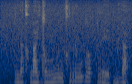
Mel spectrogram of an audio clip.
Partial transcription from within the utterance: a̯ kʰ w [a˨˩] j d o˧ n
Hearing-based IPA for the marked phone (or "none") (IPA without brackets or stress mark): a˧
